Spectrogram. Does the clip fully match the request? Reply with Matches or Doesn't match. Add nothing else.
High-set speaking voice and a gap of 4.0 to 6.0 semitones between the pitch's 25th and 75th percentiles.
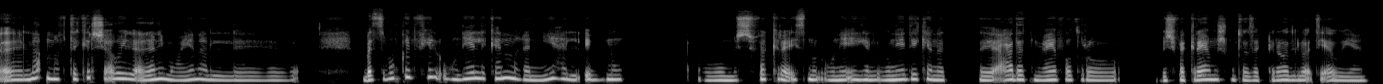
Doesn't match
